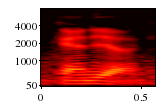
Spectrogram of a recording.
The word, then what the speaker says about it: Candiac: That's Candiac is how would you pronounce it? Candiac.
